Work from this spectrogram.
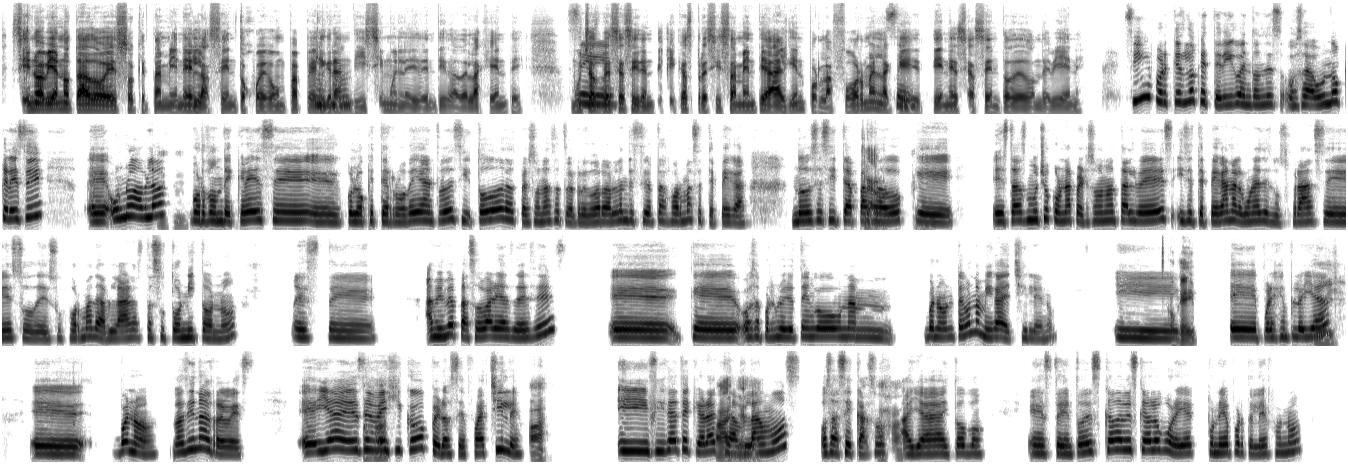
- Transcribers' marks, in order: other background noise; chuckle
- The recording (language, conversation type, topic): Spanish, podcast, ¿Qué papel juega el idioma en tu identidad?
